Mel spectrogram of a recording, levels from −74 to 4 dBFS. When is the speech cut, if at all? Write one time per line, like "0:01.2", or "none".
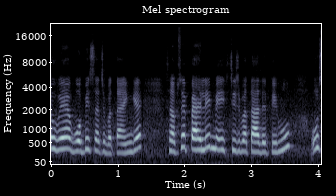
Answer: none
